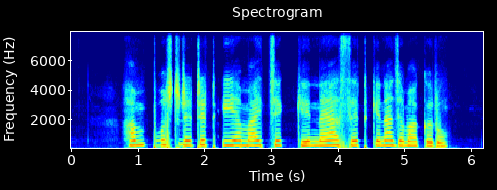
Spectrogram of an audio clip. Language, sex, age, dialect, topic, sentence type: Maithili, female, 18-24, Southern/Standard, banking, question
